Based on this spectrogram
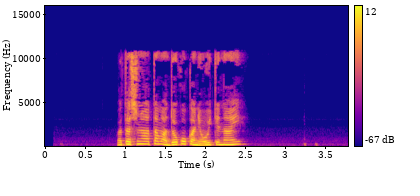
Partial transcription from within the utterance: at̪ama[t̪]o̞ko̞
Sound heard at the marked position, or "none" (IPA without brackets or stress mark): d̪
